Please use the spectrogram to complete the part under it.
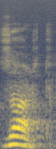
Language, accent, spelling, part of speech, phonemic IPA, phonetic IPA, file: Armenian, Eastern Armenian, զարդ, noun, /zɑɾtʰ/, [zɑɾtʰ], Hy-զարդ.ogg
- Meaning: 1. ornament, adornment, accessory (e.g., ring, bracelet, necklace) 2. decoration, adornment (of a house) 3. design, pattern, tracery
